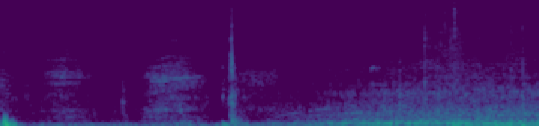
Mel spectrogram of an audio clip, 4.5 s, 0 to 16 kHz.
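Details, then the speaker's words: 2007 Dodge Ram blower motor just replaced with a new unit (old one moved almost no air from the vents), running at low speed: a steady airy rush builds from quiet. Normal blower operation with strong airflow. "oh wow. Hey, there's air. You guys can probably hear that actually. Air."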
